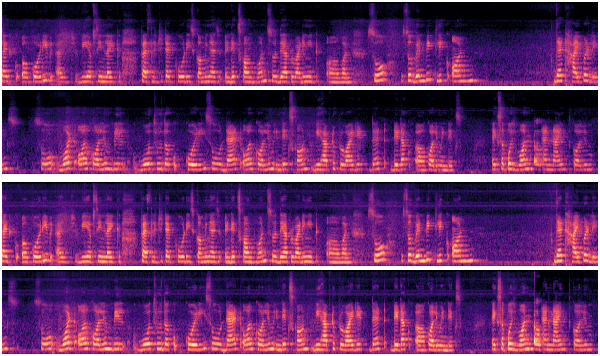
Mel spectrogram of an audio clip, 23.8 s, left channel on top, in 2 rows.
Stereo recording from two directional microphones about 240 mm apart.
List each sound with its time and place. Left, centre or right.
0.0 s speech: right
11.0 s speech: right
